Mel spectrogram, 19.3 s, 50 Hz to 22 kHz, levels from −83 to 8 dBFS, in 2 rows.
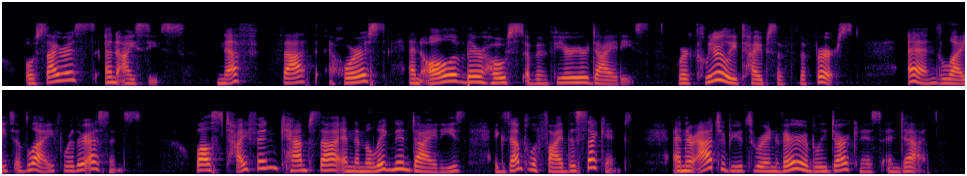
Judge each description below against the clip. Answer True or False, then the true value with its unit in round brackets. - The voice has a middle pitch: False (220 Hz)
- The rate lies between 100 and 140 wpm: True (135 wpm)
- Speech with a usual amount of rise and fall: True (4.8 semitones)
